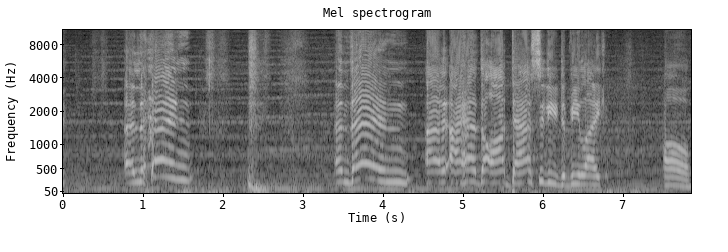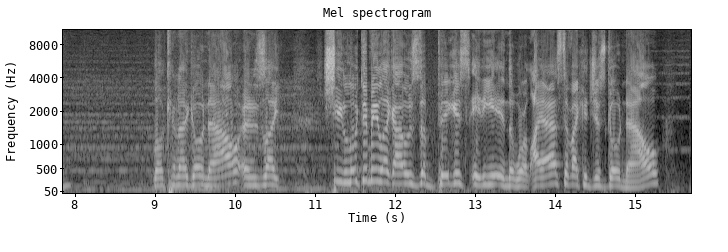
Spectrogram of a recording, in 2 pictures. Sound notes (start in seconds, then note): 2.2 chuckles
